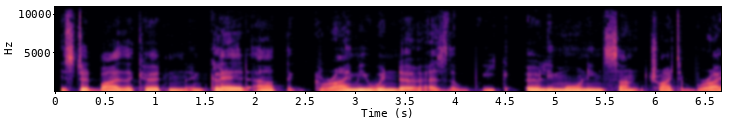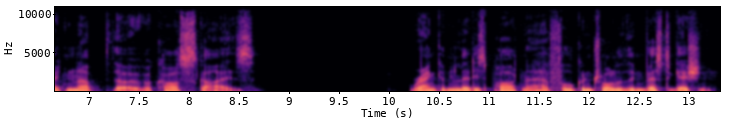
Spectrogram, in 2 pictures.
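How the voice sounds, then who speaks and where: A man's voice: medium pitch, gravelly, warm tone. A man presenting and narrating fiction as a storyteller. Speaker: storyteller, channel host reading own fiction. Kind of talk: casual introduction, then audiobook-style story narration.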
